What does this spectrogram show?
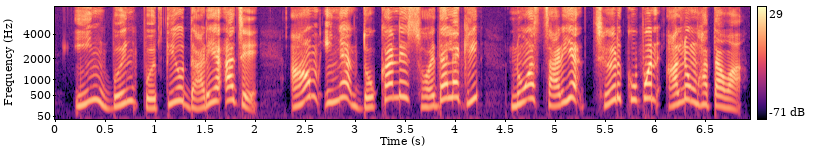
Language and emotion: Santali, angry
